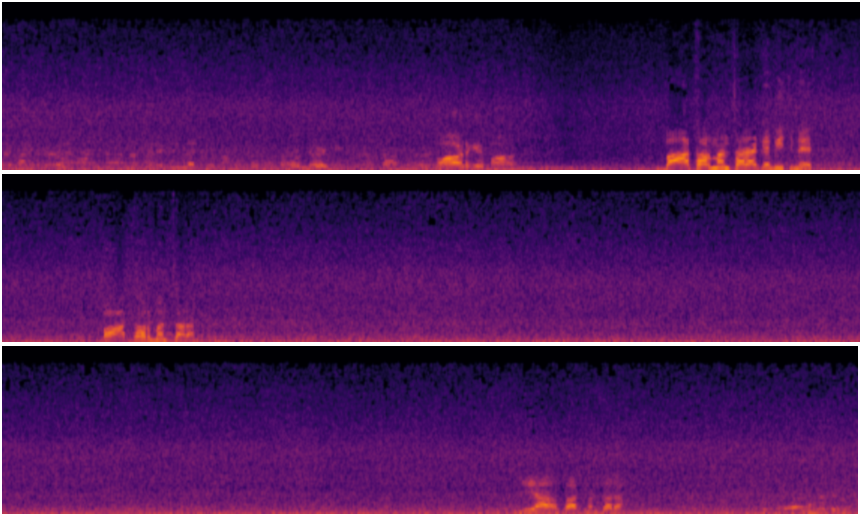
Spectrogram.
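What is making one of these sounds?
Floodwater roars and churns loudly and steadily.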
